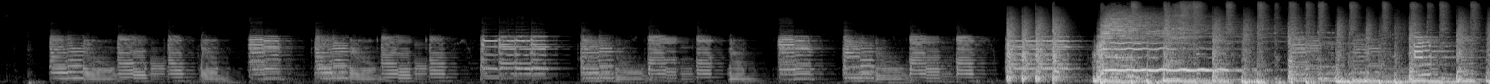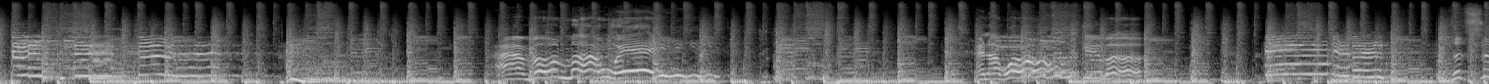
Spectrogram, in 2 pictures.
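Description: A country rock song played on a radio broadcast opens with a thin, filtered guitar riff picking out a steady pattern, then after about ten seconds the full band crashes in loud with distorted guitars and drums.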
